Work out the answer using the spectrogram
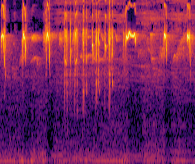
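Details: A canary's lively 'gacor ngobra' song, suited for tutoring murai: a few sharp high chirps, then a fast rattled cluster of notes, one drawn-out whistled note and more spaced chirps.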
